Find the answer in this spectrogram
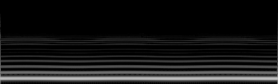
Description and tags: The vowel “I" ordered within a standard scale of one octave starting with root.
